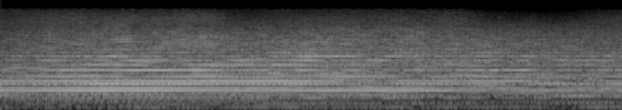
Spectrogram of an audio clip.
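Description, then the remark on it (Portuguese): A loud train horn blares in one long, steady chord over the heavy rumble of a passing train, holding strong throughout before easing slightly at the end. “Estamos aqui te esperando e o trem já vai partir, hein?”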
